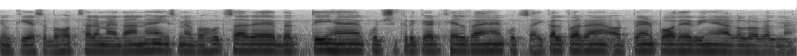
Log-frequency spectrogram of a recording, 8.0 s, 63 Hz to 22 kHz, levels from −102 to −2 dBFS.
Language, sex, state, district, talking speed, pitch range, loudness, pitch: Hindi, male, Bihar, Patna, 195 wpm, 105-110 Hz, -16 LUFS, 110 Hz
